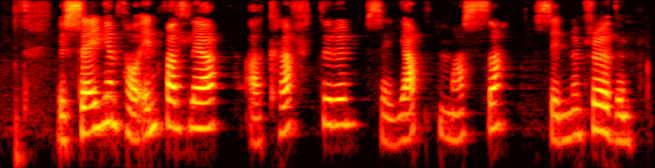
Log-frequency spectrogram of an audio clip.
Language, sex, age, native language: Icelandic, female, 60-69, Icelandic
